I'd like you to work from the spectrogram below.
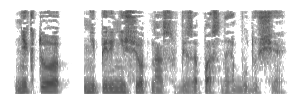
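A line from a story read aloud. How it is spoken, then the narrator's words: Quiet. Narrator (Russian): тихо сказал он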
